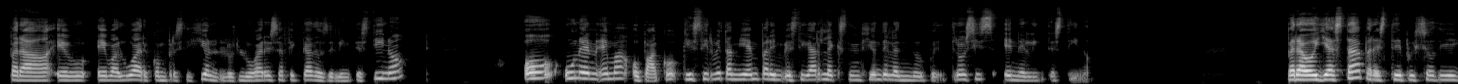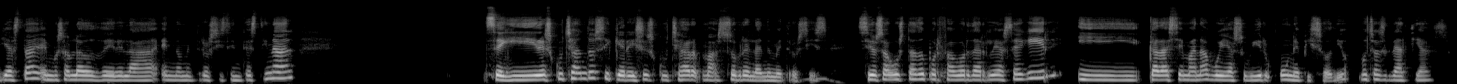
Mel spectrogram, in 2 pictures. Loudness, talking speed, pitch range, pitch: -22 LUFS, 140 wpm, 195-235 Hz, 210 Hz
